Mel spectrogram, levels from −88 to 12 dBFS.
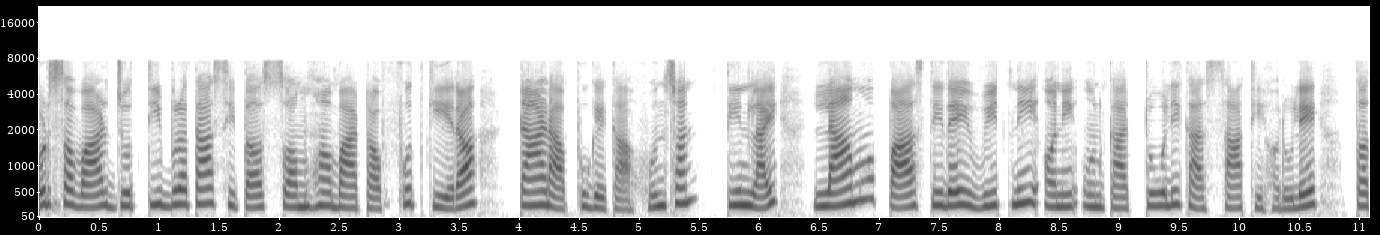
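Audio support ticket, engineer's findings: No faults found in this recording.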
